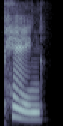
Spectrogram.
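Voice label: "paying", American English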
